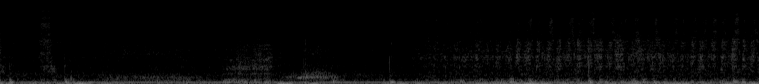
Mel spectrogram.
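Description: A colored pencil scratches repeatedly across an open paper magazine page lying flat on a table, shading red triangles in a drawn grid. Soft, dry scratching strokes run over a steady low hum, growing denser and brighter in the second half.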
